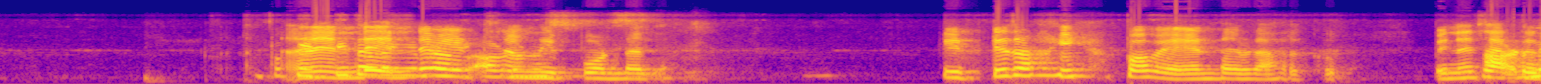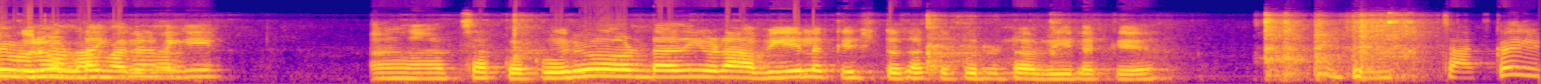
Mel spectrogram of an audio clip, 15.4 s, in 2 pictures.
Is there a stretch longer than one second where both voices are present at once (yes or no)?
yes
